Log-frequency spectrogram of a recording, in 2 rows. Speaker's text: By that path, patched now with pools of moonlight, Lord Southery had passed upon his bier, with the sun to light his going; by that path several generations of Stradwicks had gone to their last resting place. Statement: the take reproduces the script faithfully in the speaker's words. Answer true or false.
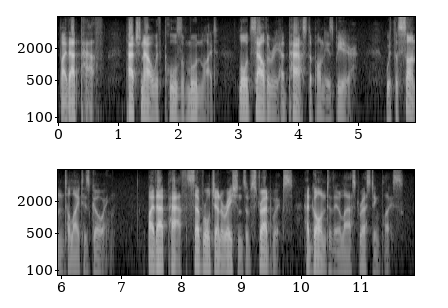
true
